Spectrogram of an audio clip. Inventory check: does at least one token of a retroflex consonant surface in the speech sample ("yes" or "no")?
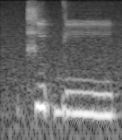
no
